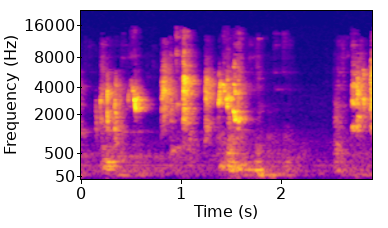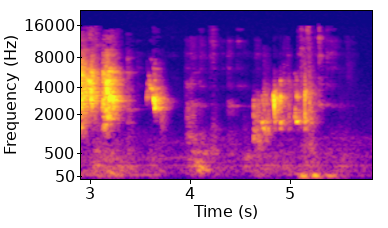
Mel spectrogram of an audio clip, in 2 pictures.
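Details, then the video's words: Budgerigars chattering to encourage a pet parrot to eat and sing, heard in three bursts of rich, scratchy warbling with squeaks, with a soft low rumble and light background noise underneath. "budgie sounds to encourage your parrot to eat and sing"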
